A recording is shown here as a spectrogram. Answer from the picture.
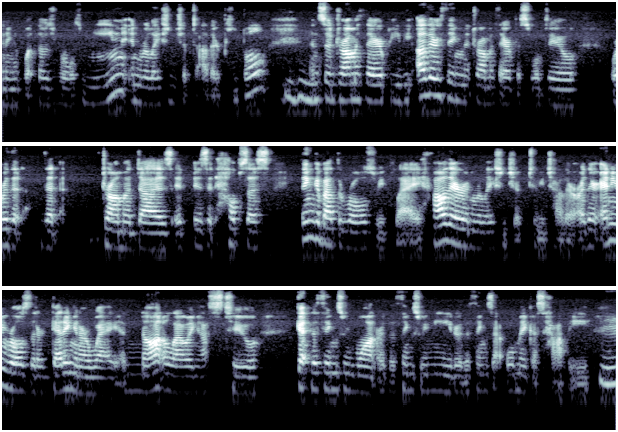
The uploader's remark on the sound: I sit down for a Zoom convo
